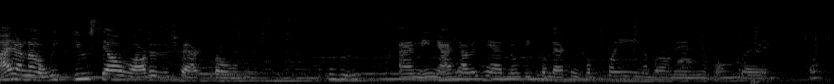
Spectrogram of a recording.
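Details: Adult; typical speech.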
